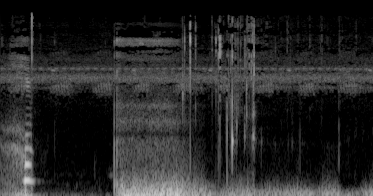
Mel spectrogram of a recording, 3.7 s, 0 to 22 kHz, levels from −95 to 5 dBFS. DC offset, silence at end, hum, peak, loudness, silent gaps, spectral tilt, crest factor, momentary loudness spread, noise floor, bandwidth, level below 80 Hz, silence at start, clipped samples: under 0.1%; 0 s; none; -6 dBFS; -30 LUFS; none; -5.5 dB/octave; 24 dB; 22 LU; -51 dBFS; 16 kHz; -34 dBFS; 0 s; under 0.1%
